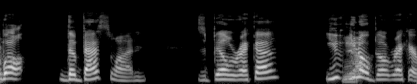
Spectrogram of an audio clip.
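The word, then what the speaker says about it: Billerica: yeah, we'd have to drive through somewhere called Lyrica. I was like, Lyrica? What is that? It sounds like a depression medication they would. I was going to say, what are the side effects? Yeah. So then he's showing me and I go, oh, you mean Bill Ricca? He was like, there's no way it's said like that.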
